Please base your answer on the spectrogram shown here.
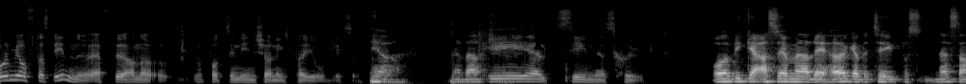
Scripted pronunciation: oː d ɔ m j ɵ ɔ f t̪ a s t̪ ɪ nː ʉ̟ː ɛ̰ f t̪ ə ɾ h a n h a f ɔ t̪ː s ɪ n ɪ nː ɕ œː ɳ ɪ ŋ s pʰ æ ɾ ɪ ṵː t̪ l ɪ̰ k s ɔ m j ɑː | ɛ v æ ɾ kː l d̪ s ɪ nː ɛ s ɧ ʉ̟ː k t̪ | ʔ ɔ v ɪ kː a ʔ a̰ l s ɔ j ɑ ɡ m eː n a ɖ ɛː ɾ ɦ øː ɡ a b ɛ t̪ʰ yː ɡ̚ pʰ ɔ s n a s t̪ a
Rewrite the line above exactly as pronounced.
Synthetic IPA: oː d ɔ m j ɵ ɔ f t̪ a s t̪ ɪ nː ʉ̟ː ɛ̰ f t̪ ə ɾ h a n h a f ɔ t̪ː s ɪ n ɪ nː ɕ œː ɳ ɪ ŋ s pʰ æ ɾ ɪ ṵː d̪ l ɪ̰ k s ɔ m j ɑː | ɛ v æ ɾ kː l t̪ s ɪ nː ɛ s ɧ ʉ̟ː k t̪ | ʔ ɔ v ɪ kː a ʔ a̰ l s ɔ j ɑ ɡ m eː n a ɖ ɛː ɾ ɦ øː ɡ a b ɛ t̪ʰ yː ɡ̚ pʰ ɔ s n ɛ s t̪ a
